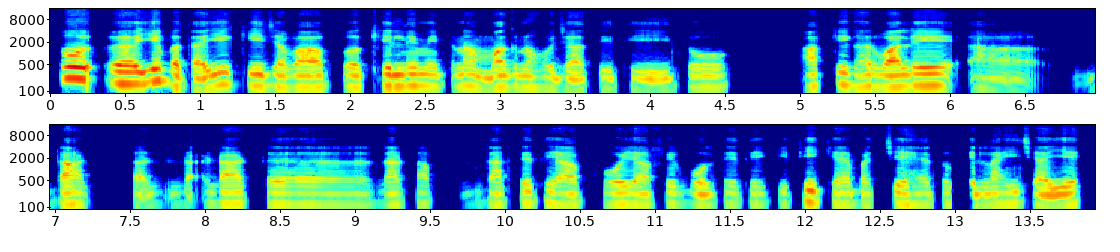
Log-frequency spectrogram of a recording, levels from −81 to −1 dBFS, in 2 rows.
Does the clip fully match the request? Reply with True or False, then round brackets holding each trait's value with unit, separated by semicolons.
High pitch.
False (125 Hz)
